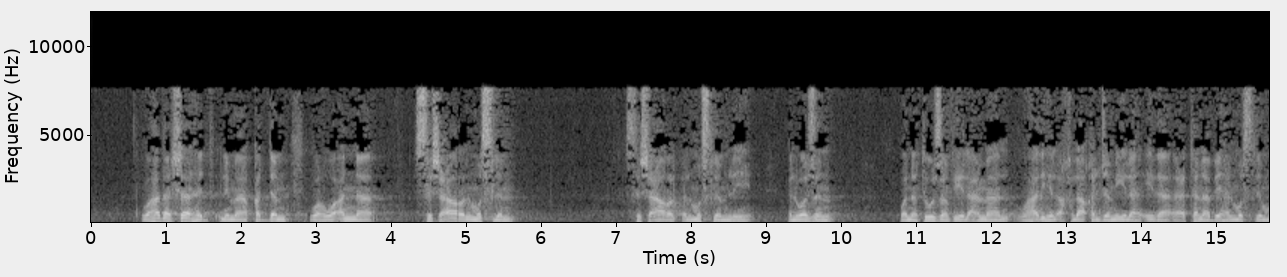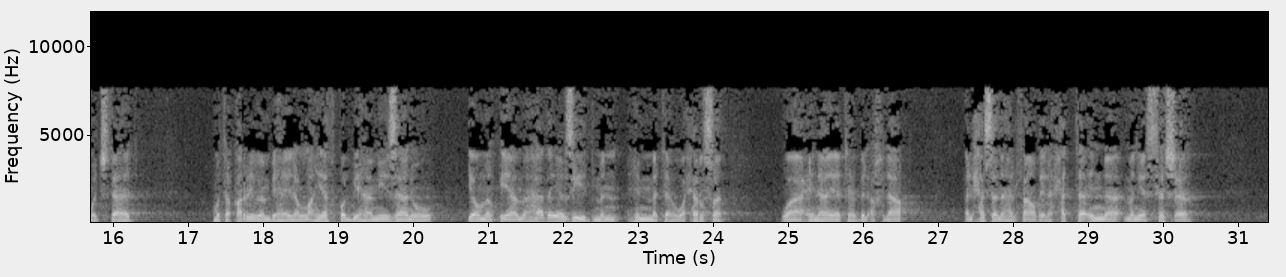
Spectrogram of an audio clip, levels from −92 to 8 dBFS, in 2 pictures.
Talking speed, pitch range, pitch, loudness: 85 wpm, 105-125 Hz, 115 Hz, -19 LUFS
